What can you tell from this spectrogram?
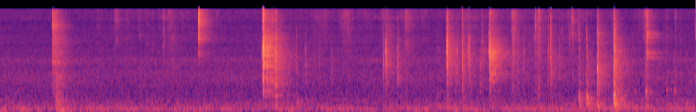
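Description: Scattered clicks and knocks of objects being handled and set down on a tabletop, the sharpest about three seconds in and a quick cluster near the end, over a steady low hum.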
